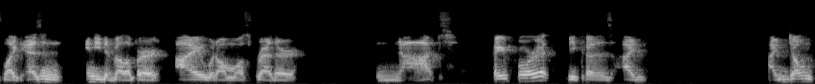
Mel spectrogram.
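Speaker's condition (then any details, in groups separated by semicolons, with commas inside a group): Stutter; stutter since age 6, almost 20 years before trying to overcome it, began public speaking around 25; stutter still present, learning to use it better and fear it less; could never speak fluently in school talks or speech classes, public speaking a disaster; blocks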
